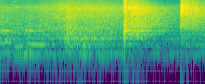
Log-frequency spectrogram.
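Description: A softball bat strikes a ball with a sharp crack about a second and a quarter in. A second sharp smack follows about half a second later.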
